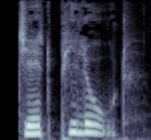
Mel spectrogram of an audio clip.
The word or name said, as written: jetpilot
